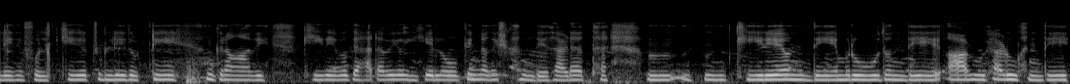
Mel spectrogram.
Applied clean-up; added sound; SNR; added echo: none; none; none; none.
